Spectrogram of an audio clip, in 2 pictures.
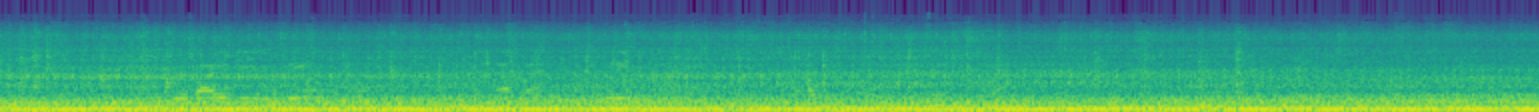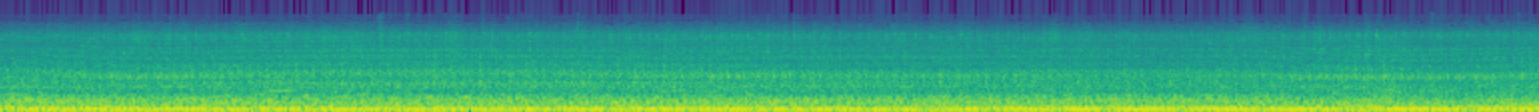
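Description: A large engine running steadily at idle with a deep, even drone that does not change. Faint voices sound in the background.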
